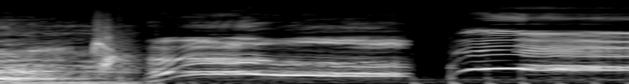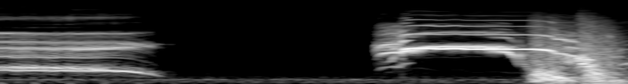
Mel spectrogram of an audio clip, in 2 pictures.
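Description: Cartoon cockroach characters' wordless voices: a short low growl, then two long drawn-out yells, a brief silence, and a shrill high-pitched scream near the end.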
